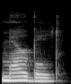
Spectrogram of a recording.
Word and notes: marbled: American English

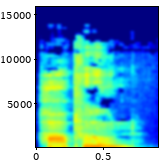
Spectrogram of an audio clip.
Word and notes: harpoon: British English

